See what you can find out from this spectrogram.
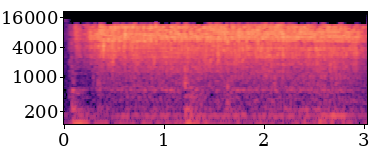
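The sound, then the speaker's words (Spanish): Water pours steadily from a tap set to cold in the old town, running hot enough to raise a thermometer to 40 degrees, a continuous rush and splash filling the whole moment with a broad hiss and low gurgling, with no voices. “En este vídeo que han publicado, el concejal José María Selles hace la prueba y graba cómo un termómetro bajo el agua asciende a los 40 grados a pesar de que el grifo esté en posición de frío.”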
